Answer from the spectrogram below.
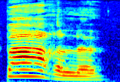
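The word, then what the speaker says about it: parlent: Il, elle, on parle. Nous parlons. Vous parlez. Il, elle parle. Silent E-N-T.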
